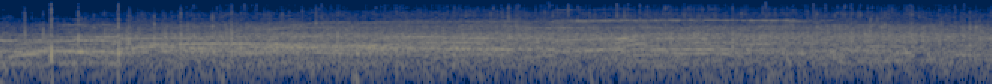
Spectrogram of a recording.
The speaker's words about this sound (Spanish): Venga, venga, un fuerte aplauso, por favor.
